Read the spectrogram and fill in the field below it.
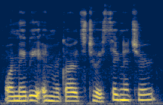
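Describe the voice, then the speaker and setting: A woman's voice: lowish voice, fairly even intonation, normal speed, warm tone, slight background noise. A woman giving a casual tarot reading, talking in a loose, repetitive way with many fillers and restarts. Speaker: tarot reader.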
